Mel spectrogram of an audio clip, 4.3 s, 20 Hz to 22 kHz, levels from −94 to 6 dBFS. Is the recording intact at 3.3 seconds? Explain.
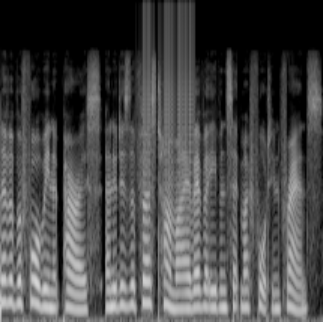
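Yes, the speech at 3.3 seconds plays through intact, with no dropout, click, distortion or other fault at that moment.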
